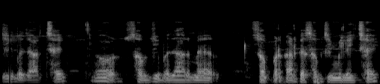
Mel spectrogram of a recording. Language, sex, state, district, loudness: Maithili, male, Bihar, Samastipur, -33 LUFS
